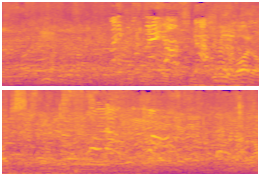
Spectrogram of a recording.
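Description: Several voices shouting and calling over one another, the on-field calls of Australian rules footballers and spectators, with no clear words; the loudest calls come about halfway through.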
